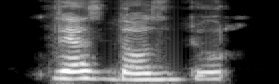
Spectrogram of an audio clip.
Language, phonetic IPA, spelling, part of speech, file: Polish, [ɡvʲjazˈdɔzbʲjur], gwiazdozbiór, noun, Pl-gwiazdozbiór.ogg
